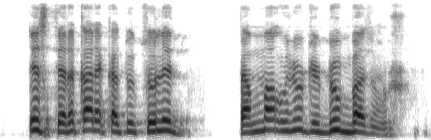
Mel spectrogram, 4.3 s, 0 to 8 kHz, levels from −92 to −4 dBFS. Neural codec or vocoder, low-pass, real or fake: codec, 16 kHz, 4 kbps, FunCodec, trained on LibriTTS, 50 frames a second; 7.2 kHz; fake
